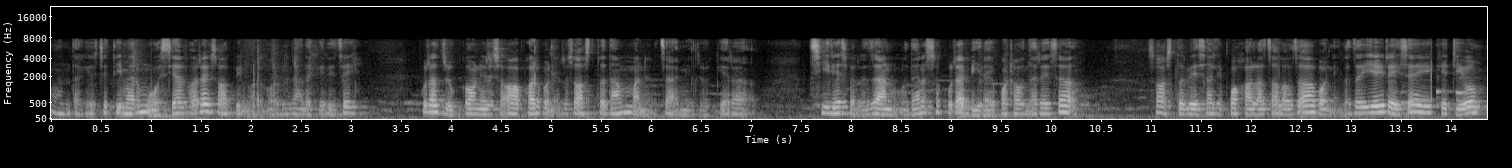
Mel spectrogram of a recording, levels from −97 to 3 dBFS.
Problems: continuous background conversations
